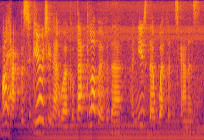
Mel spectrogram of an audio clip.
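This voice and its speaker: A woman's voice: lowish voice, wildly swooping pitch, a little fast, pushed and bright, slight background noise, heavily acted, rough recording. A woman voicing a blunt, suspicious artificial intelligence companion in a sci-fi audio drama, terse and snarky. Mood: wary, snarky.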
